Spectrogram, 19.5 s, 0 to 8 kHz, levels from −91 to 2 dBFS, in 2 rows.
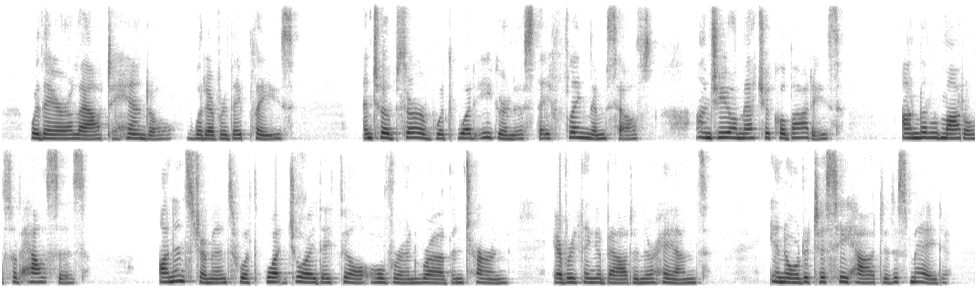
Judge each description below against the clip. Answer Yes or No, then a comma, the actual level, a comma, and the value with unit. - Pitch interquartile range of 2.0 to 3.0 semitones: Yes, narrow, 2.5 semitones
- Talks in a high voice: Yes, high, 235 Hz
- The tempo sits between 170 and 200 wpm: No, average, 155 wpm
